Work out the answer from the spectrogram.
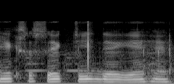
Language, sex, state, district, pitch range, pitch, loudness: Chhattisgarhi, male, Chhattisgarh, Bastar, 120-125 Hz, 125 Hz, -23 LUFS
